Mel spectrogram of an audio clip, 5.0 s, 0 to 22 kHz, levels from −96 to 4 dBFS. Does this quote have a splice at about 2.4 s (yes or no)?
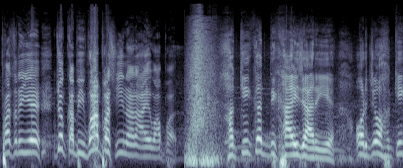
yes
